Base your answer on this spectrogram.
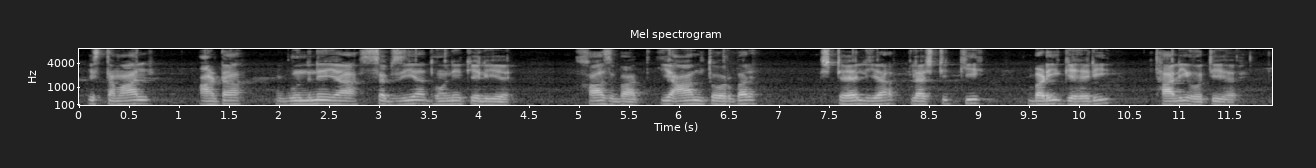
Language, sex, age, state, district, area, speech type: Urdu, male, 18-30, Delhi, North East Delhi, urban, spontaneous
